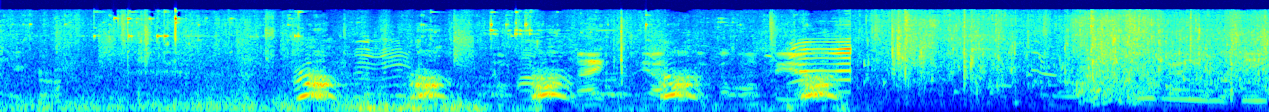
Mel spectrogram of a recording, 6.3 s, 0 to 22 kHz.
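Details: Basset Hounds, part of a group of 24 walking five miles along Burnham and Berrow beach, Somerset, on 2 February 2014: a run of about five short, hoarse barks over three seconds, with people talking nearby.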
